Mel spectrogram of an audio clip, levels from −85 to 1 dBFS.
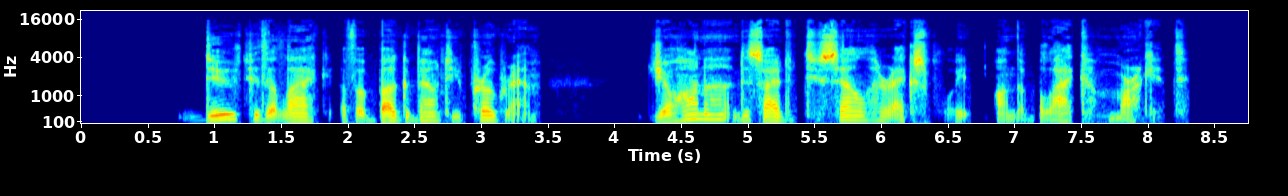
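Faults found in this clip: No audible fault in the speech signal: level, continuity and timing hold steady throughout, with nothing to trace to any component.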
